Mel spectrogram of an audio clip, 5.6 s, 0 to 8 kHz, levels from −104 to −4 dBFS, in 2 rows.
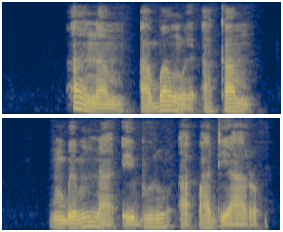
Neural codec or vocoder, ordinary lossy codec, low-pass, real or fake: none; none; none; real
